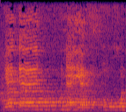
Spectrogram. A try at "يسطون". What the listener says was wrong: أي السين عندك فيها مشكلة. يس أس.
